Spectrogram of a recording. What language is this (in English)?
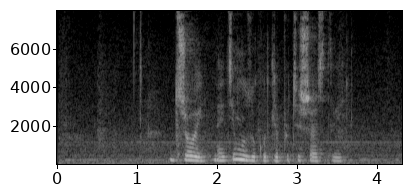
Russian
